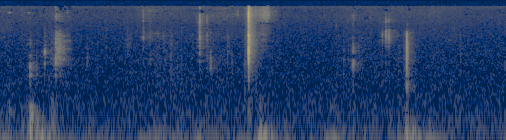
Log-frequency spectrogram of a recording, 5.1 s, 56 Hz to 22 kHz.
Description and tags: Clicking knee 2
I was recording my clicking shoulder and thought I might record some clicks from my knees while I was at it. My knees have clicked since at least my teen years, probably longer.
Recorded this morning with my ageing (soon to be retired) Zoom H1.
crack, bones, cracking, knee, joints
